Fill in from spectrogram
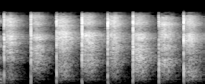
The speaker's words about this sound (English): Give yourself a hand clap, fellas. Let me clap for you.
